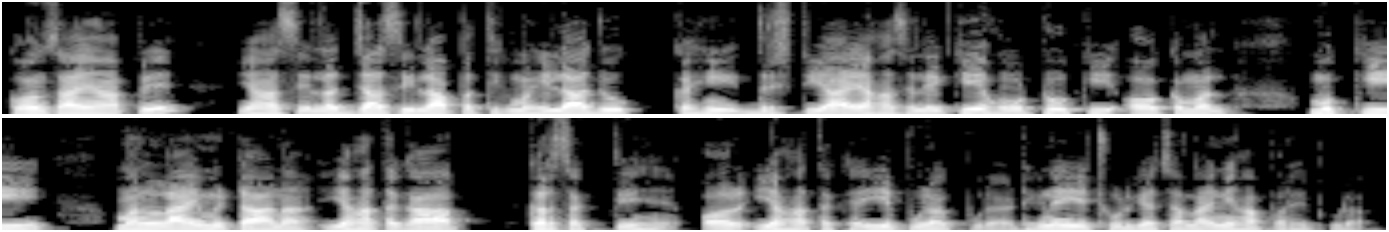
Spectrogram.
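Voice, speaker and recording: A woman teaches an exam-prep lesson in a slightly low voice. She explains each question step by step, keeps addressing her students as dear children, and reads literary passages aloud slowly. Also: steady tone, dull audio.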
